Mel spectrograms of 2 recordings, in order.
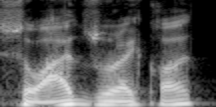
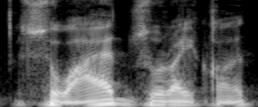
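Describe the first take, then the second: First: The name is said at normal speed. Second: The name is said slowly and carefully.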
